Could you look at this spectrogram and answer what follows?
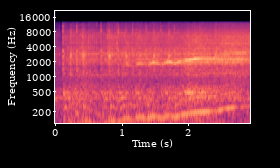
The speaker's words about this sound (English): Once the cauliflower chunks are nice and soft, Carla ladles everything into a blender and pulses it to a silky smooth texture.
